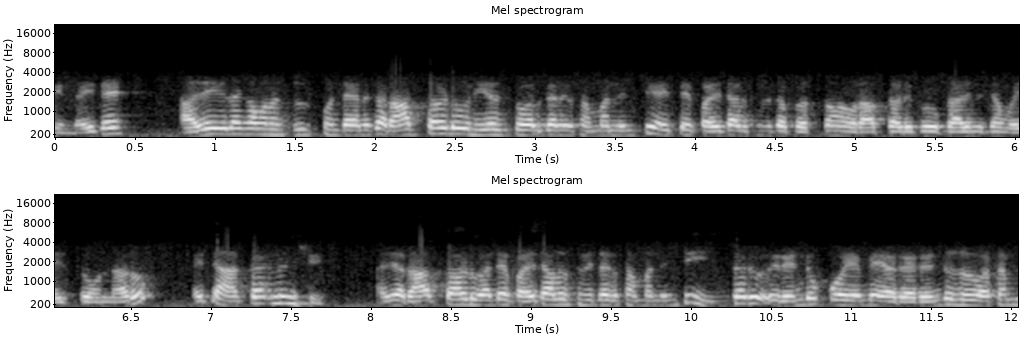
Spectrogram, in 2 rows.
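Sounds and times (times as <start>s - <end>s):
narrator reading news: 0.0s - 12.0s.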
